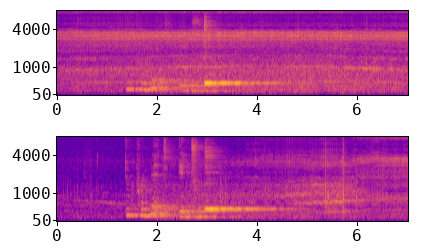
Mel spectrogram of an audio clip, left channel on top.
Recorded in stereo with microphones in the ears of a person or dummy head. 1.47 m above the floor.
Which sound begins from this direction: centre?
A man speaking, at 1.4 s.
